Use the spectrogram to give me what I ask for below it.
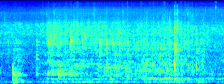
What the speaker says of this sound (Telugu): ఇప్పుడు దీన్ని వడగొసుకున్నాం మనము చూడండి ఇలా బక్కలుండే దాంట్లో వడబోసుకోవాలి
